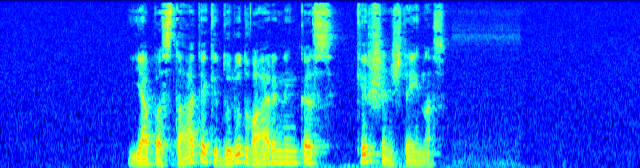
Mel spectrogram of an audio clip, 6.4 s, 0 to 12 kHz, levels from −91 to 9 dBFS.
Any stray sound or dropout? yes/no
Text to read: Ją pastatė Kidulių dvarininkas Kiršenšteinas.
no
